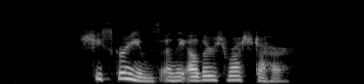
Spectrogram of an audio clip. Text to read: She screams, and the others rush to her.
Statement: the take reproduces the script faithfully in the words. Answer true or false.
true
